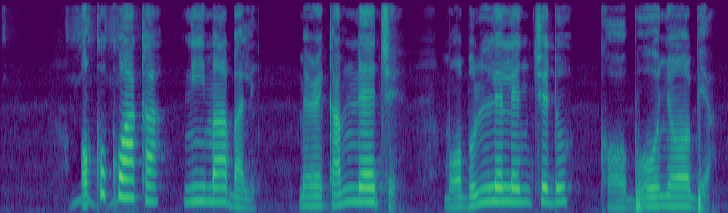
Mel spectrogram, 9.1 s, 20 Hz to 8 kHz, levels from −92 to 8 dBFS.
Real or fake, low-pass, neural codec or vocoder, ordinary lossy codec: fake; 7.2 kHz; codec, 16 kHz, 16 kbps, FunCodec, trained on LibriTTS, 50 frames a second; none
